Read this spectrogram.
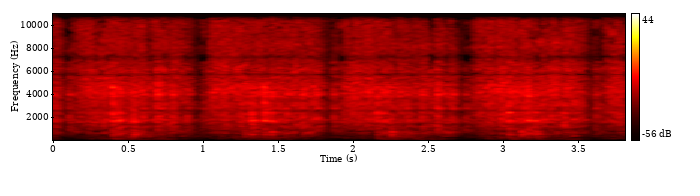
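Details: Pump drill with a circular-saw-blade flywheel, fire-making on a yucca spindle: steady rasping strokes about once a second, each swelling and fading as the spindle spins back and forth, biting well; normal friction, producing a coal.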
